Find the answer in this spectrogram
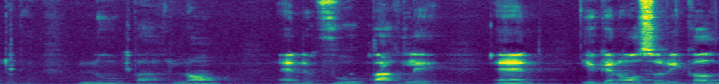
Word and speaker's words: parlez: nous parlons, and vous parlez. And you can also recall that if we have ez, then we have what sound, a sound.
